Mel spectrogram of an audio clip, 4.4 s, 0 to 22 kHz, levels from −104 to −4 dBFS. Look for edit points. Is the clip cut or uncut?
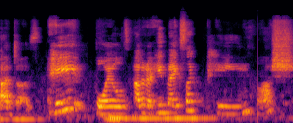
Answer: cut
